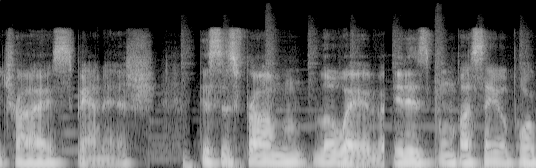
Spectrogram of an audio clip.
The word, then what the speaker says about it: Loewe: This is from Loewe.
